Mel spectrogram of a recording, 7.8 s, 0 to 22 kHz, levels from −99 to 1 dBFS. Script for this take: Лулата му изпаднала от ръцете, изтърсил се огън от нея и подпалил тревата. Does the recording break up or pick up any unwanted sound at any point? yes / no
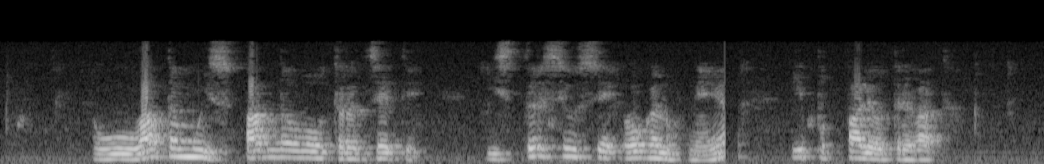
yes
